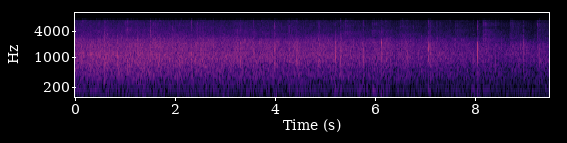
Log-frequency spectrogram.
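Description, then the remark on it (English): An audience claps for God at a church service, a dense, continuous wash of many hands clapping steadily for several seconds, with a few sharper claps standing out near the end. “Clap your hands for Him.”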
